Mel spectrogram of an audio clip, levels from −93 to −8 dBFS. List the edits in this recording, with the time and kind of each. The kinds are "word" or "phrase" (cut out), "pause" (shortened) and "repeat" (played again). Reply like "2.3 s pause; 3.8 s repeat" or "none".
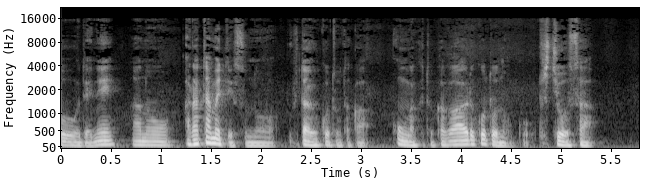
1.2 s pause; 2.2 s pause; 4.7 s pause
